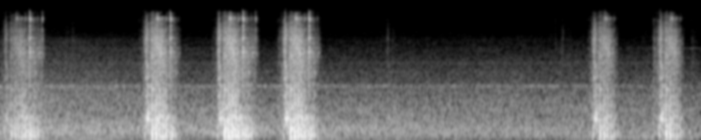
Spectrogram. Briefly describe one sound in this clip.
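A chainsaw engine revs in short, loud bursts.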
